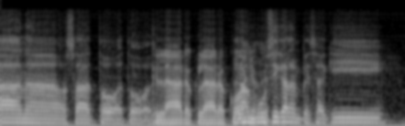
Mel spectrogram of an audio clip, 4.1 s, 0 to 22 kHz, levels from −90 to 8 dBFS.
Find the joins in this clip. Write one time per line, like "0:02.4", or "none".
none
